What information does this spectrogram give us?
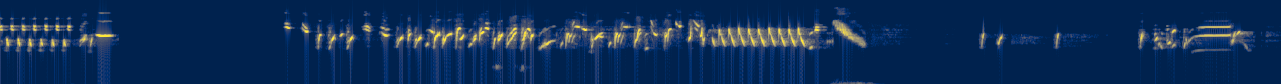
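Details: Goldfinch song for training: a short ringing stacked trill, a pause, then a long lively twittering run ending in a fast buzzy rattle and a down-slurred note, followed by scattered chirps and a short nasal tone.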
